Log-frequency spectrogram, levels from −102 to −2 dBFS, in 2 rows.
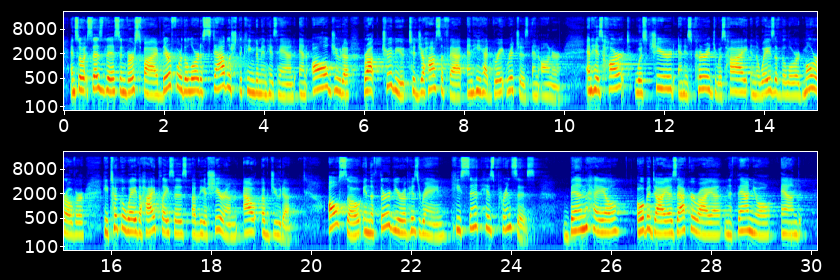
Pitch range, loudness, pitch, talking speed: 205-255 Hz, -29 LUFS, 230 Hz, 155 wpm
